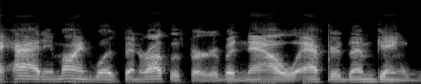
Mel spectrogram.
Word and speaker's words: Roethlisberger: Burger Rothless Roethlisberger.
